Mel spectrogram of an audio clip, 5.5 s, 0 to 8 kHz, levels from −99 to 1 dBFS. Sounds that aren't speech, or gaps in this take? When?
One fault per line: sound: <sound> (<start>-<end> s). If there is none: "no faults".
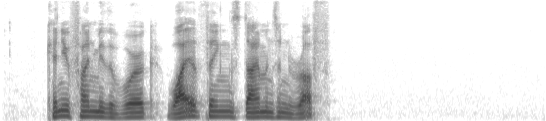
no faults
